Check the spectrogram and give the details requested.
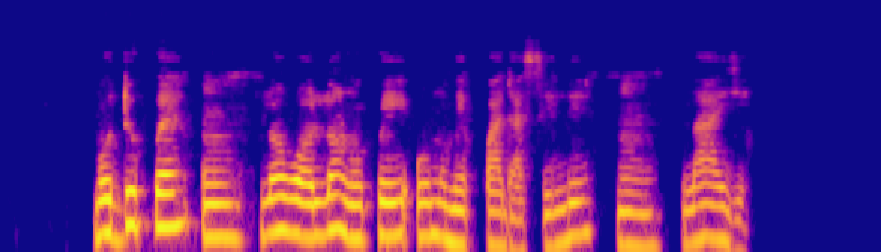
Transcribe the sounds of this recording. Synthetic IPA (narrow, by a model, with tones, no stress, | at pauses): mo˧du˦k͡pɛ̃˦˧ | lɔ˦wɔ˦ɔ˧lɔ˦ɾ̃ũ˧k͡pe˦o˦mũ˦˧˨mɛ̃˧k͡pa˧da˨si˨˦le˦hũ˧la˦˨je˨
